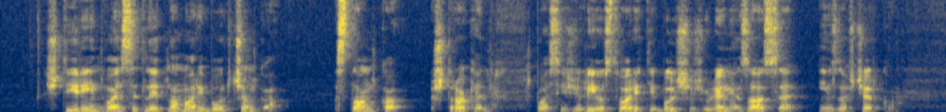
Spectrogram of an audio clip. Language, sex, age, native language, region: Slovenian, male, 30-49, Slovenian, Drava region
